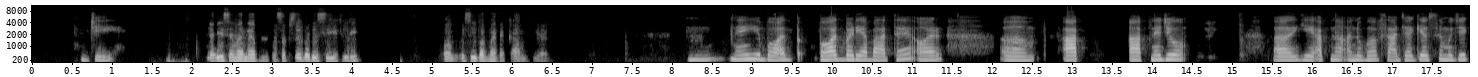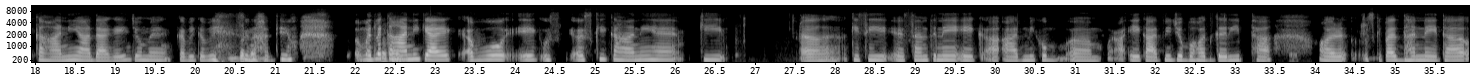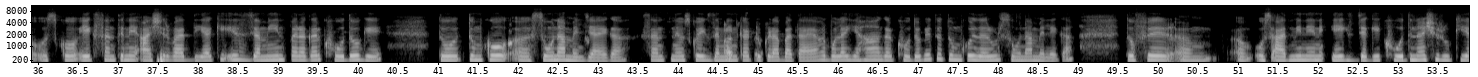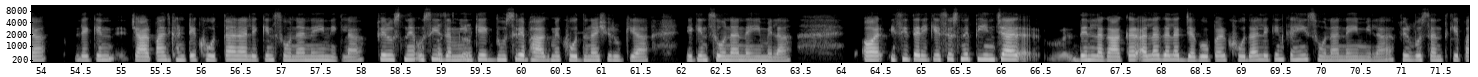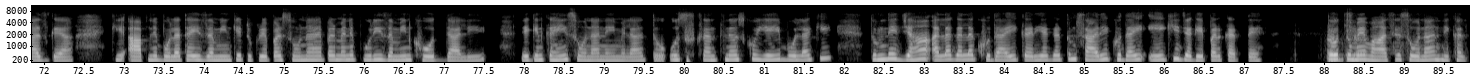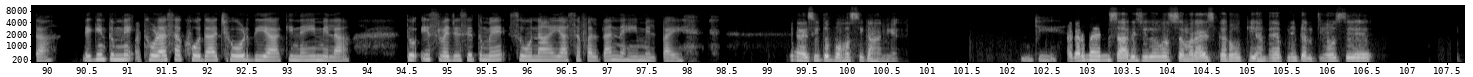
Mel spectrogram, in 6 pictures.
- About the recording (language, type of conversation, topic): Hindi, unstructured, आपकी ज़िंदगी में अब तक की सबसे बड़ी सीख क्या रही है?
- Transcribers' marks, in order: static; other noise; laughing while speaking: "सुनाती हूँ"; lip smack; distorted speech; other background noise; tapping; chuckle; in English: "समराइज़"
